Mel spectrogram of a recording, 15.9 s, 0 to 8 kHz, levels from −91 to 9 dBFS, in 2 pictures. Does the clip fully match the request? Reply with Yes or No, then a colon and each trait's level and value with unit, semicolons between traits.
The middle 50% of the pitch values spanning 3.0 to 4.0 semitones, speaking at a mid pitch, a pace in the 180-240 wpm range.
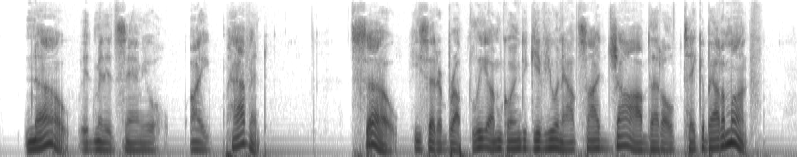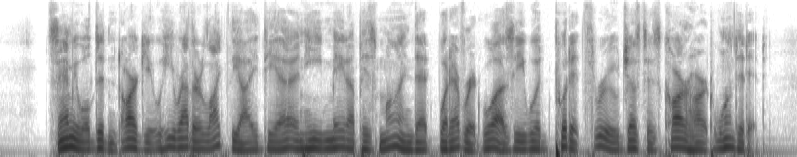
No: average, 3.3 semitones; low, 105 Hz; average, 190 wpm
